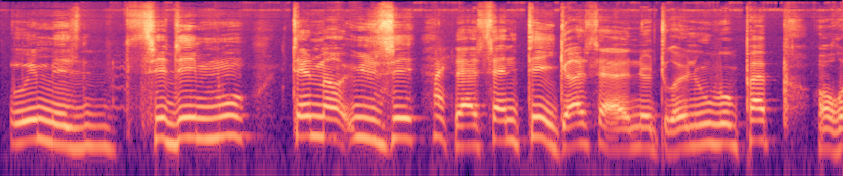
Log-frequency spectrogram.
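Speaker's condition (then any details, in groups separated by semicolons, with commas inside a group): Cerebral palsy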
